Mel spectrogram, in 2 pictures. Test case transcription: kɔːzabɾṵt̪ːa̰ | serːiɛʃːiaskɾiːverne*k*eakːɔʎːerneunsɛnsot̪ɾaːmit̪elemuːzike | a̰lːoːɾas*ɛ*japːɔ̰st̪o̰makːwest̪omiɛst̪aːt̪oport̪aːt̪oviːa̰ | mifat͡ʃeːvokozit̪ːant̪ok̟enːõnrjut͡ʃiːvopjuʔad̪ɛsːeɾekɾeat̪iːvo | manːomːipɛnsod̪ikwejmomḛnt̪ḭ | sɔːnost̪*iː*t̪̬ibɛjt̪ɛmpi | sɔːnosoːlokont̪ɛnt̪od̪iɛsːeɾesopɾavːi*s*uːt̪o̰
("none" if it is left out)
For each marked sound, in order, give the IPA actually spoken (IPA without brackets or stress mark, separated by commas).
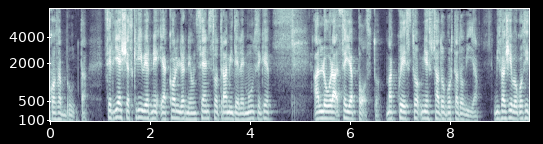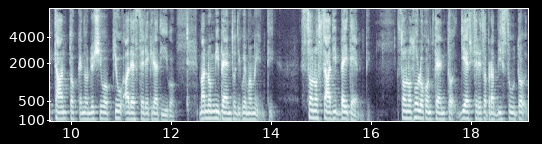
ʔ, ɛ, aː, sː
